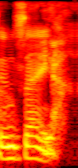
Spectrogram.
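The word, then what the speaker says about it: Insein: the main prison there the name of it is insane which is spelled inss i n but it is insane it it is the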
